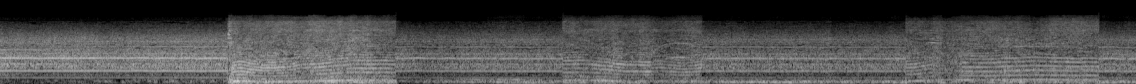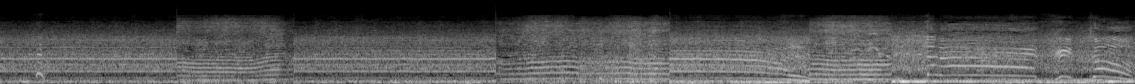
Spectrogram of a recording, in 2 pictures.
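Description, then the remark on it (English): A Telemundo sportscaster's long, wavering shouted World Cup goal call, pitch sliding up and down, is mixed with low, blubbery hippo farts that rumble and sputter beneath it, loud and continuous throughout. “Telemundo World Cup goal call mixed with hippo farts.”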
